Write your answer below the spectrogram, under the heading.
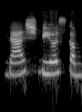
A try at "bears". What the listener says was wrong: बियर्स नहीं रे, बेयर्स. Bear is something else.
